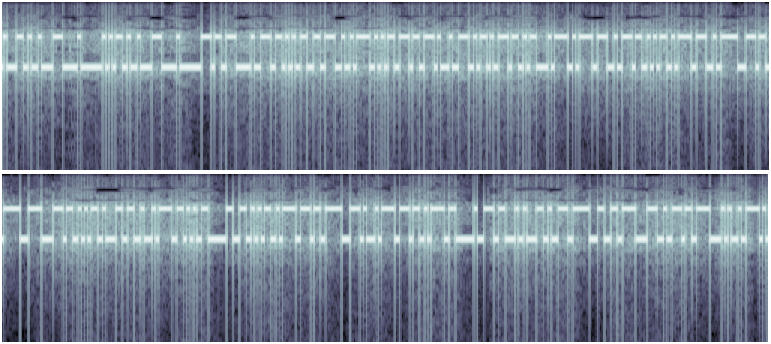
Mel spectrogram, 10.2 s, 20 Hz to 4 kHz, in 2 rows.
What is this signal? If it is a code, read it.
RTTY, about 45.45 baud. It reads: U.S. MARINES HAD BEEN SENT TO SUPERVISE THE EVACUATION OF
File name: fsk850 / battleshipnj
